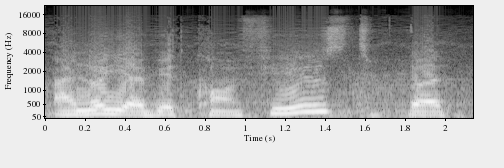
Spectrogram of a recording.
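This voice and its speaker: A man hosting an interview casually, friendly and quick to laugh. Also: mid-range voice, very animated, mellow, a little hiss or hum, poor audio. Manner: friendly, laughs often, brief backchannels. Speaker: host, channel founder.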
